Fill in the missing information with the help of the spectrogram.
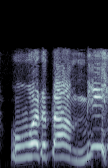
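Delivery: high-pitched imitation of a stranded friend; pleading roommate. Stranded roommate begs her over the phone, high mock plea. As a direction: pitch it up like a whiny plea from the roadside.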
